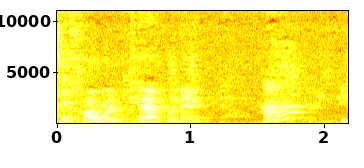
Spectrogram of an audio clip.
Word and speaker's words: Kaepernick: Colin Kaepernick. Huh? He said Kaepernick. Yes, and how do you pronounce it? Colin Kaepernick. So I used a long A instead of a short A.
